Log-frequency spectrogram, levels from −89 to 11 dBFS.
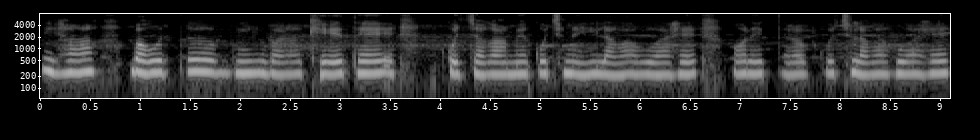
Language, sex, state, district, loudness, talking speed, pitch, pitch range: Hindi, female, Maharashtra, Sindhudurg, -31 LUFS, 130 wpm, 235 Hz, 230-245 Hz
